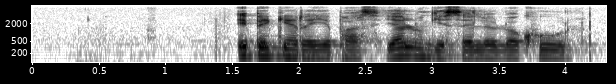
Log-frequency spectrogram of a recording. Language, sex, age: South Ndebele, male, 21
